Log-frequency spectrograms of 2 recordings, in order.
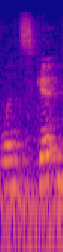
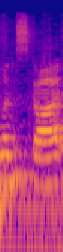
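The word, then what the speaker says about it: Linscott: And the Linskit is pronounced Linskit. No one really knows why.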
